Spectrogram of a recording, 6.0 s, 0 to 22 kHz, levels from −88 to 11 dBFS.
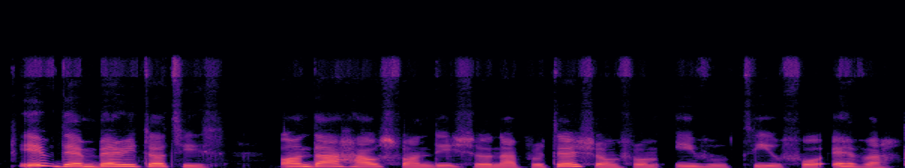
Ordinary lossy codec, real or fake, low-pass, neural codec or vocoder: AAC, 96 kbps; real; 14.4 kHz; none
